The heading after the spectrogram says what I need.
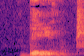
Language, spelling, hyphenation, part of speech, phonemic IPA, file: Dutch, bolhoed, bol‧hoed, noun, /ˈbɔl.ɦut/, Nl-bolhoed.ogg
- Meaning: bowler hat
